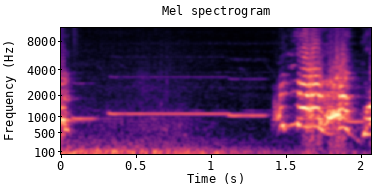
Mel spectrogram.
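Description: Background film music of long held tones over a low rumble, then a loud voice cries out in a ritual chant about a second and a half in.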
